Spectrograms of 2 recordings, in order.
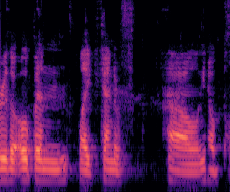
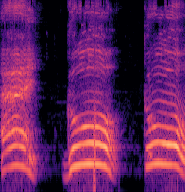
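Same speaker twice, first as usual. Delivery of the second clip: very loud, very high-pitched hollering yell; 9 dB louder than usual. In a tabletop game, a character cups his mouth and calls to a ghoul, yelling. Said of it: "and he yells".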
